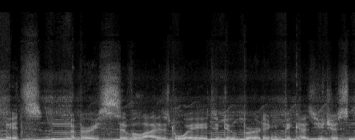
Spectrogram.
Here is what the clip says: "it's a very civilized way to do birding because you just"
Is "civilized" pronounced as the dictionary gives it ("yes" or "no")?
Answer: yes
